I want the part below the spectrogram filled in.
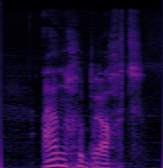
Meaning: past participle of aanbrengen
- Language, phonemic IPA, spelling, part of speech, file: Dutch, /ˈaŋɣəˌbrɑxt/, aangebracht, verb / adjective, Nl-aangebracht.ogg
